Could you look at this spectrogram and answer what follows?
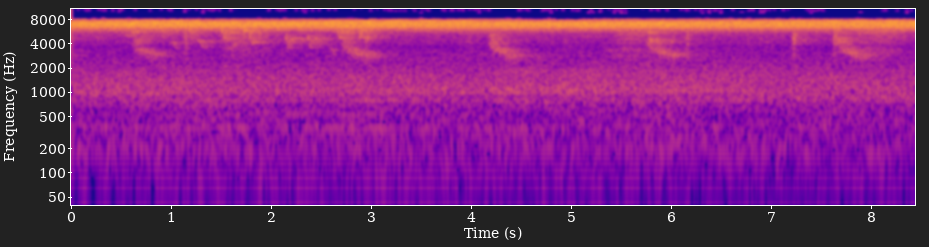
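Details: A fledgling bald eagle near its nest at Bordentown, New Jersey, calling for its mother to feed it: thin, high, down-slurred chirps about every second, over a loud, steady insect drone.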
